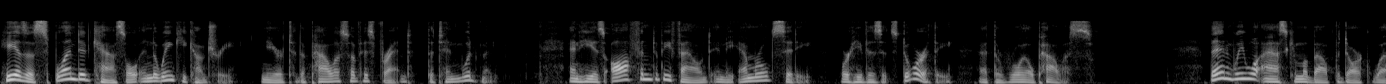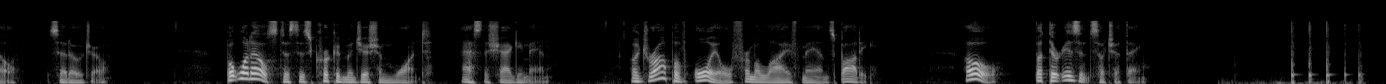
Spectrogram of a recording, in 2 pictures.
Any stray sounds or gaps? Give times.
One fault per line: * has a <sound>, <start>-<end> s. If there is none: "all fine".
* has a tap, 26.0-27.6 s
